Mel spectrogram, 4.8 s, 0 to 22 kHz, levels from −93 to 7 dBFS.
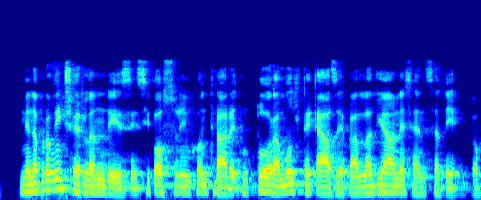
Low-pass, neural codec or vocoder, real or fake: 7.2 kHz; codec, 16 kHz, 4 kbps, X-Codec, HuBERT features, trained on balanced general audio; fake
